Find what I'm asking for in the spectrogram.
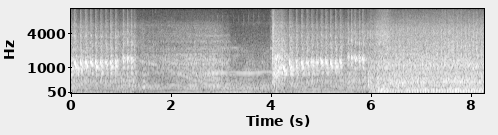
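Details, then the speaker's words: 2005 Cummins diesel pickup with new tuner, lift pump and exhaust, original injectors: catches after a stumble, dies briefly, restarts into a lumpy, uneven knocking idle; bad injector blamed, replacement planned. "the worst guys is alive tomorrow to get these injectors replace so it stopped doing this really really really obvious that the injector is bad"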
